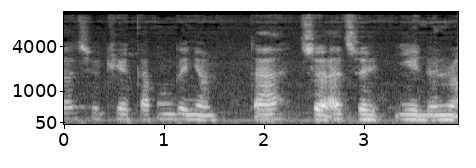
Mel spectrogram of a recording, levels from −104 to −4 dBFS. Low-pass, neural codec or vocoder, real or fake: 10.8 kHz; vocoder, 44.1 kHz, 128 mel bands, Pupu-Vocoder; fake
